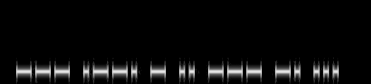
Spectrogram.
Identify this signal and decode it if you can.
Morse code, heard as a keyed tone, about 25 wpm, 600 Hz. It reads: OPTIONS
